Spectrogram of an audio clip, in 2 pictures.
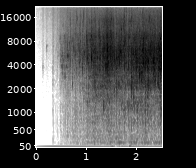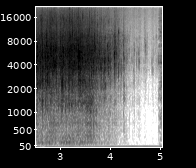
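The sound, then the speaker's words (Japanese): Tap water runs while hair is washed, a steady splashing hiss. It swells gradually, holds for a few seconds and then trails off to quiet. “頭を洗ってすっきりすれば、すぐに目が覚めますよ。では、行きまーす。”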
